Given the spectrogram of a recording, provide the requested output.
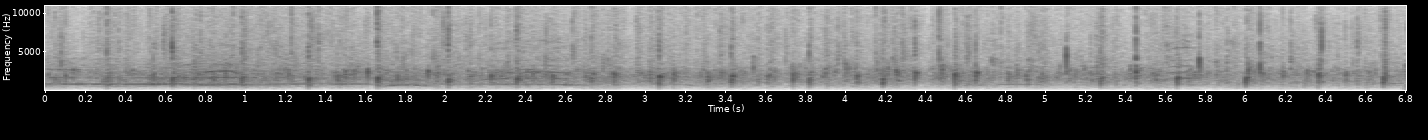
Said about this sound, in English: Let's have a big, big round of applause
